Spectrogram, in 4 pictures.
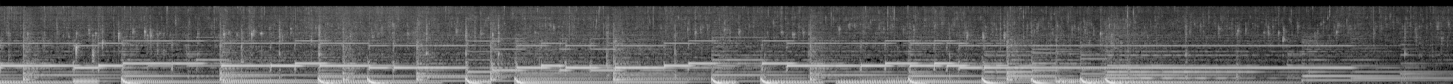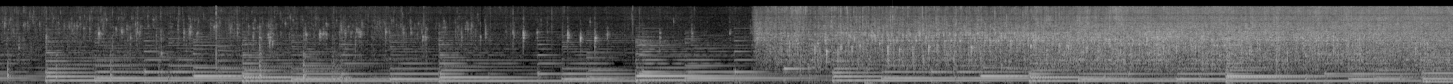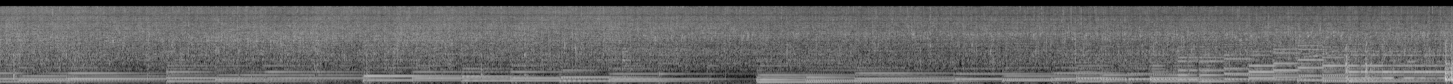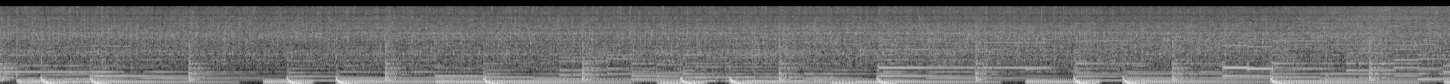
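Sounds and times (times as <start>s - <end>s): heavy beat: 0.0s - 13.1s, 42.4s - 48.8s, 49.4s - 49.8s, 50.4s - 58.0s
background music: 0.0s - 58.0s
beef and garlic sizzling in oil: 0.0s - 58.0s.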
